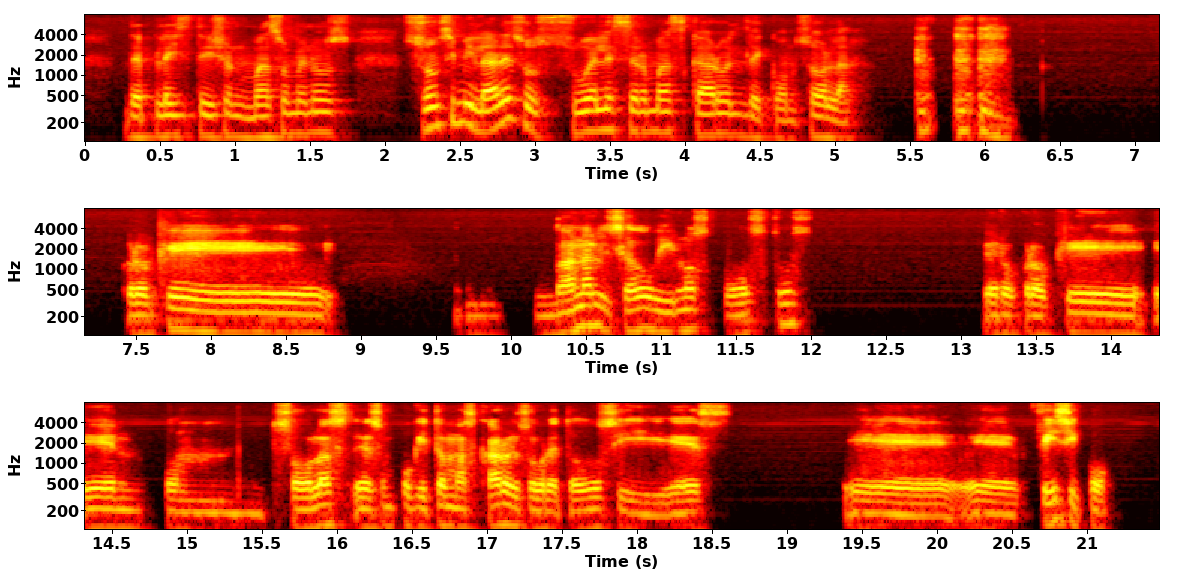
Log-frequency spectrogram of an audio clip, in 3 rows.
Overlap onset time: none

